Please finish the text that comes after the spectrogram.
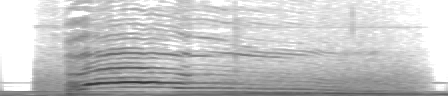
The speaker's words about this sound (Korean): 처음에는 작게 들렸던 고양이 울음소리는 마치 제 옆에 있는 것처럼 점점 크게 들렸습니다.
